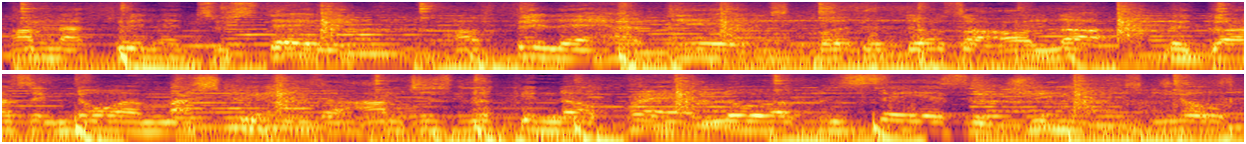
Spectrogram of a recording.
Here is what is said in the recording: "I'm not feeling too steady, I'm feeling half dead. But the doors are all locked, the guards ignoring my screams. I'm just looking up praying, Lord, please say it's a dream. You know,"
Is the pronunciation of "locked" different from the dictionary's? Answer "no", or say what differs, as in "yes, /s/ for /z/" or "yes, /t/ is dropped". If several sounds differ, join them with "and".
yes, /k/ is dropped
